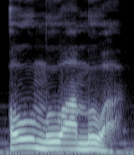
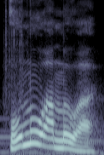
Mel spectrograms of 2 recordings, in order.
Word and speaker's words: 'Oumuamua: Larry Kimura, named it 'Oumuamua. In Hawaiian, that roughly translates to a messenger from afar arriving first. And that opening character is not an apostrophe. It is an okina, a Hawaiian glottal stop.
